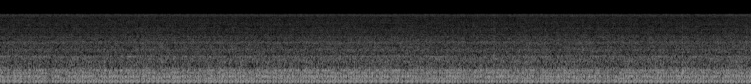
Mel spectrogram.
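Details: 2002 Pontiac Grand Prix 3800 V6 at idle, no check-engine light, alternator overheating; faint intermittent thumping pulls the idle down. Low drone with an uneven, lumpy pulse and occasional stumbles: rough idle, cause not yet clear.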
